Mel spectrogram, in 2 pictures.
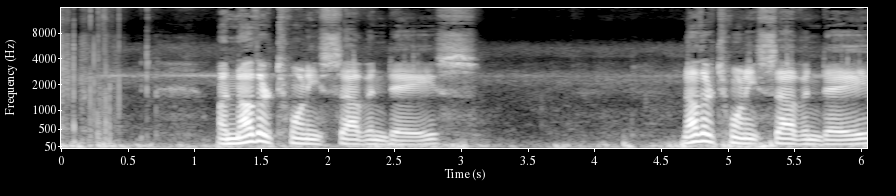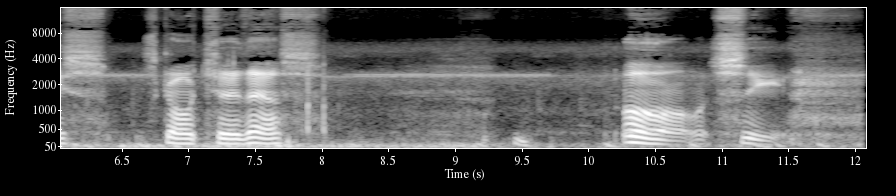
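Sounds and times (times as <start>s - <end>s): cricket trill: 0.0s - 12.0s.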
